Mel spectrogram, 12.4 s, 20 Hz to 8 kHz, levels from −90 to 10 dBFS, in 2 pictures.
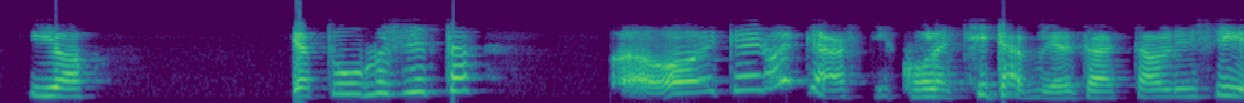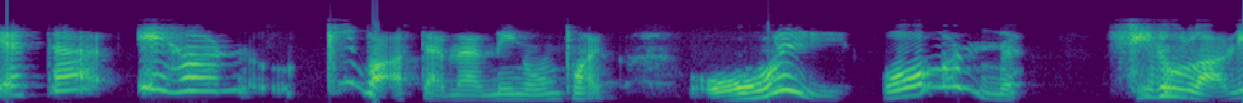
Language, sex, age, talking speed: Finnish, female, 60-79, 105 wpm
